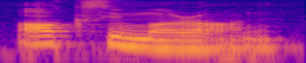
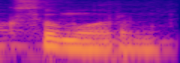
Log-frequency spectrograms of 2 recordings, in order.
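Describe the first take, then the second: First: The second syllable has an 'ee' vowel. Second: The second syllable has an 'o' vowel. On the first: The speaker calls it right. "Correct उच्चारण यही है" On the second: The speaker calls it wrong. "कुछ लोग इसको बोलते हैं ऑक्सोमोरन"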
